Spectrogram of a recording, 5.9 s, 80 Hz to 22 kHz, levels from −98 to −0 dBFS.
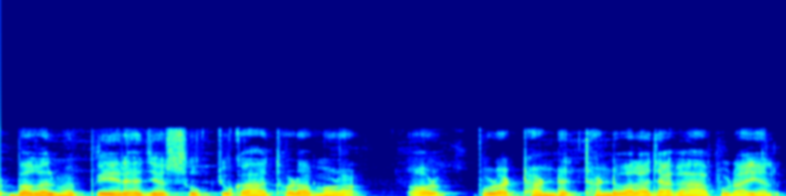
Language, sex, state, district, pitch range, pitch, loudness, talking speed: Hindi, male, Bihar, Supaul, 130-140 Hz, 135 Hz, -30 LUFS, 195 wpm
